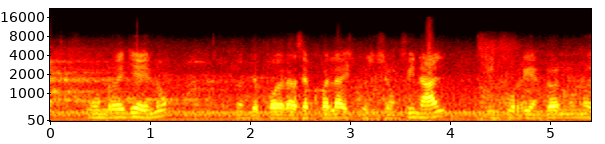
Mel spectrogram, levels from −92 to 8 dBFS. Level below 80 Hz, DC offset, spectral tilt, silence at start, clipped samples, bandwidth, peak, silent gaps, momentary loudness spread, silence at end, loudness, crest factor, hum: -46 dBFS; under 0.1%; -7 dB/octave; 0 s; under 0.1%; 8.4 kHz; 0 dBFS; none; 14 LU; 0 s; -16 LUFS; 16 dB; none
